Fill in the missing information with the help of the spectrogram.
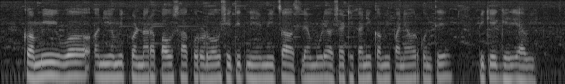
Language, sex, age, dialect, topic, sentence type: Marathi, male, 25-30, Standard Marathi, agriculture, question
